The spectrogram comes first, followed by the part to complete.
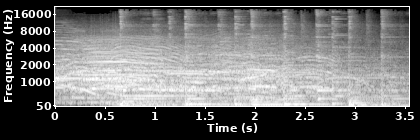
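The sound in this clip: A crowd of partying gods cheers, whoops and shouts loudly and continuously, many voices overlapping into a dense roar throughout.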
